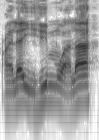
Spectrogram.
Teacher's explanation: Nah, jadi kalau ada mim sukun tidak bertemu dengan huruf ba, tidak bertemu dengan huruf mim, hukumnya izhar syafawi. Baca jelas tak berdengung, baca pendek saja. · Karena di sini ada alif, sebelumnya ada harokat fathah. Sehingga la dibaca panjang, mad tabi'i panjang 2 harokat.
